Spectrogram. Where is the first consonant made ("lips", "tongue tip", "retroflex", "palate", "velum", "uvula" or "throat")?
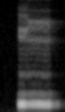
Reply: palate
